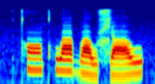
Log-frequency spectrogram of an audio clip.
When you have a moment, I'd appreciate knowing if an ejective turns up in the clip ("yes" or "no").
no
